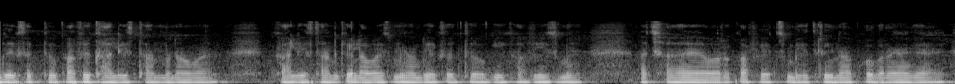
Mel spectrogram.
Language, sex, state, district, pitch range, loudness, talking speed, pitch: Hindi, male, Bihar, Bhagalpur, 105-110 Hz, -18 LUFS, 180 wpm, 105 Hz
